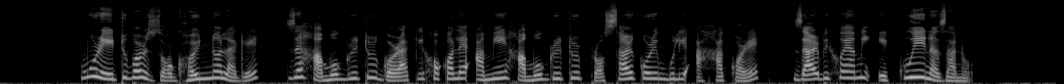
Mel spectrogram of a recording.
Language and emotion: Assamese, disgusted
